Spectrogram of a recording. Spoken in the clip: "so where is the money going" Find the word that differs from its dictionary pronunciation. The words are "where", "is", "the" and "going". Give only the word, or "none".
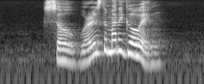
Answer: none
